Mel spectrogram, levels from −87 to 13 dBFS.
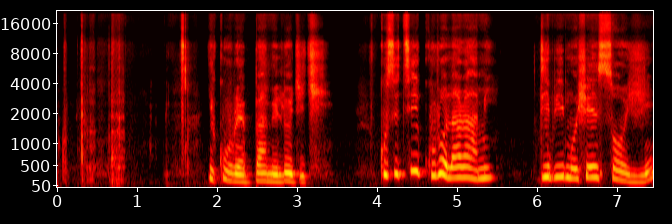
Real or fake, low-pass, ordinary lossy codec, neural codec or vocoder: fake; none; none; autoencoder, 48 kHz, 128 numbers a frame, DAC-VAE, trained on Japanese speech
